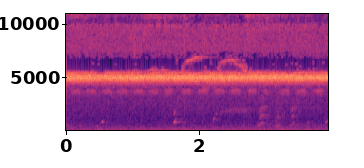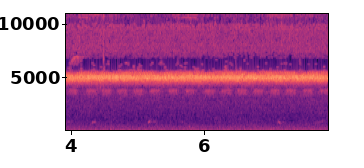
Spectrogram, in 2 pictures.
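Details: Continuous high-pitched ringing of bell crickets with a bonfire burning, joined by several brief, faint chirps and short sweeping notes from another animal over the low crackle of the fire.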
